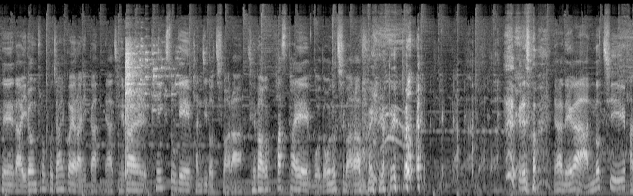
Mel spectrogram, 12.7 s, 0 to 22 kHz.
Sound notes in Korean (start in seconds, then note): 7.2 웃음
